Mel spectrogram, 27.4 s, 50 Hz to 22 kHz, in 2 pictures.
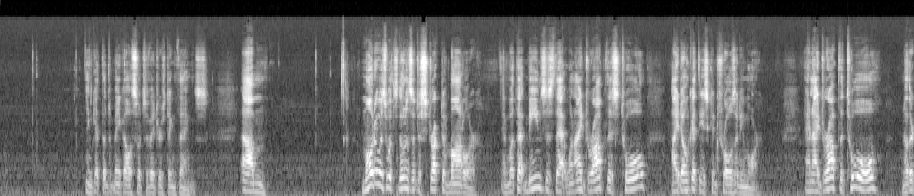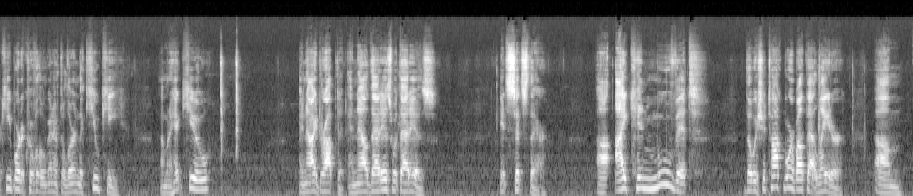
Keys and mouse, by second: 1.1-4.7 drag, 19.8-26.0 alt+drag.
